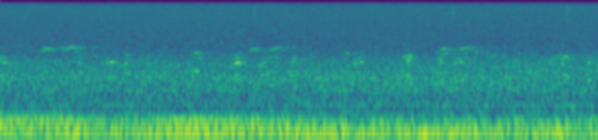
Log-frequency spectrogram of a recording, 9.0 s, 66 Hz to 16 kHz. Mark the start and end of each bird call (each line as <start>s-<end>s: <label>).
0.0s-9.0s: Canada Goose (Branta canadensis)
0.5s-1.3s: Tufted Titmouse (Baeolophus bicolor)
3.5s-4.4s: Tufted Titmouse (Baeolophus bicolor)
6.6s-7.2s: Tufted Titmouse (Baeolophus bicolor)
